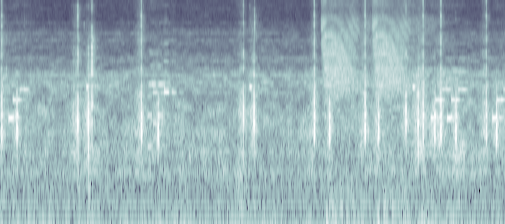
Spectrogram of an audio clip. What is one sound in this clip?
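Short electronic menu blips sound again and again.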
